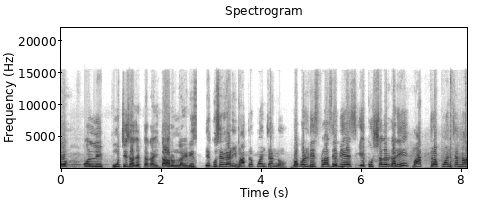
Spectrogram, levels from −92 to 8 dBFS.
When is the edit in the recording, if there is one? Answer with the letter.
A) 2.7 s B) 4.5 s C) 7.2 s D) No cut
A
